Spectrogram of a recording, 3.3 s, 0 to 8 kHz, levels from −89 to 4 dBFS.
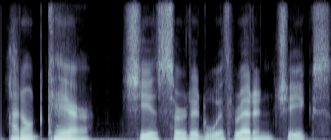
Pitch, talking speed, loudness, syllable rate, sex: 115 Hz, 145 wpm, -17 LUFS, 4.2 syllables/s, male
